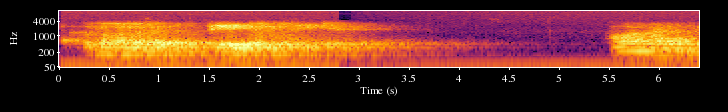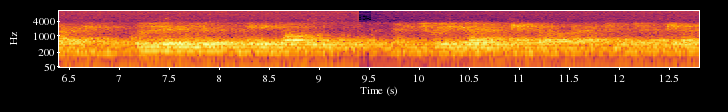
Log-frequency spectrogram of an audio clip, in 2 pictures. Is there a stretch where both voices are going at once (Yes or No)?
No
